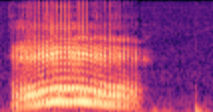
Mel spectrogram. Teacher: цьому слові звук р Що заважає вам вимовляти цей звук так язик він утримується за верхніми зубами і дрижить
